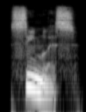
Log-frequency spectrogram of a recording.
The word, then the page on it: seamless: American English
